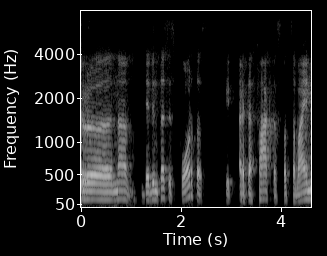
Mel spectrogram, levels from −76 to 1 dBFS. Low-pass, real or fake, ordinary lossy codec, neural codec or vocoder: 7.2 kHz; real; Opus, 16 kbps; none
